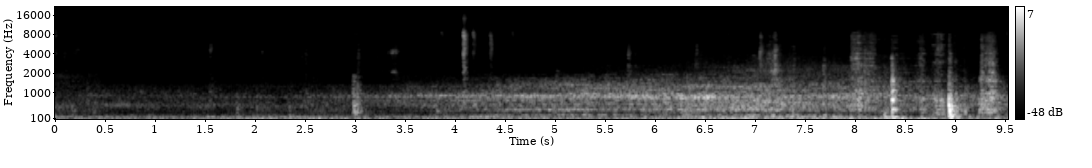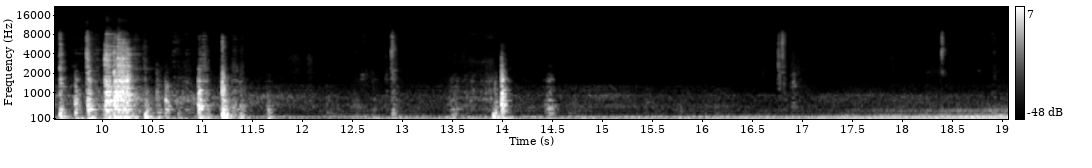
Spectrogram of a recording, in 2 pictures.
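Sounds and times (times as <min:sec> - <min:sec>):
steady low hum: 0:00.0 - 0:19.0
handling wooden pieces and hardware: 0:08.0 - 0:14.6.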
